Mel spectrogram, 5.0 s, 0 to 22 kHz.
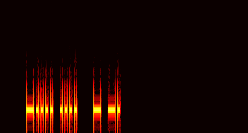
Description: Morse code, heard as a keyed tone, about 25 wpm, 700 Hz. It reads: 6H TN
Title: Winter Field Day Exchanges Encore 25wpm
